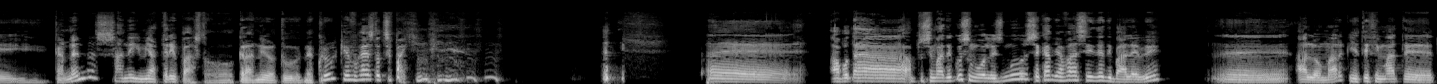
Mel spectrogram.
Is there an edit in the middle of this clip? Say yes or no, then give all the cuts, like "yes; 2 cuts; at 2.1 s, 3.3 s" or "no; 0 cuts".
yes; 1 cut; at 6.2 s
